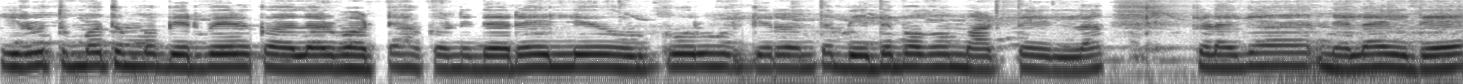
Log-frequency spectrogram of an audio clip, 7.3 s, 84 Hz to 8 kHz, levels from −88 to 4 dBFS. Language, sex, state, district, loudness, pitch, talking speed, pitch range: Kannada, female, Karnataka, Shimoga, -14 LUFS, 210 Hz, 165 wpm, 200-215 Hz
